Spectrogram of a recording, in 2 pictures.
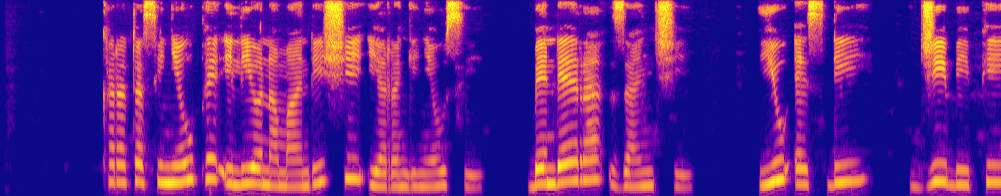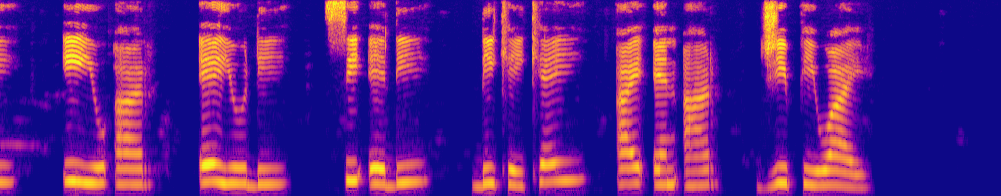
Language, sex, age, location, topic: Swahili, female, 25-35, Kisii, finance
